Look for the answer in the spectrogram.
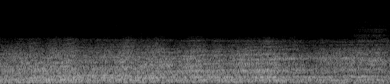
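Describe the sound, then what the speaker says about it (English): A jet aircraft roars overhead as a steady, broad rumble that fills the whole clip, loud and constant with no talk over it. "Excuse me while I have a jet fly over."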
